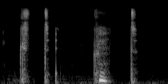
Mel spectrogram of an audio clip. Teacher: So the vowel sound here is the short E sound, as in bit or sit, and then the final consonant cluster, CT, it is voiceless. You know, this is voiceless stop sound. It's followed by a voiceless stop sound also. It creates a crisp KT sound. Kt, kt. So you combine the sounds of K and T.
